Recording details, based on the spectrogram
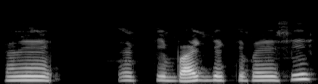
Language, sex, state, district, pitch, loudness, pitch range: Bengali, female, Assam, Hailakandi, 185 Hz, -20 LUFS, 185-190 Hz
